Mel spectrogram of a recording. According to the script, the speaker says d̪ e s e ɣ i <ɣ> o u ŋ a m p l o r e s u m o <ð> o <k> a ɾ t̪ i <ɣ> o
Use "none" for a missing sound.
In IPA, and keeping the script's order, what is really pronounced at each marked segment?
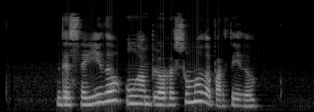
ð, ð, p, ð

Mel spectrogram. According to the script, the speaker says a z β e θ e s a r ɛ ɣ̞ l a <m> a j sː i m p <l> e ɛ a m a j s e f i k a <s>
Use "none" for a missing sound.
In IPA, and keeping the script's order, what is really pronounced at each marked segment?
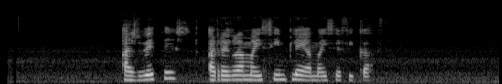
m, l, θ

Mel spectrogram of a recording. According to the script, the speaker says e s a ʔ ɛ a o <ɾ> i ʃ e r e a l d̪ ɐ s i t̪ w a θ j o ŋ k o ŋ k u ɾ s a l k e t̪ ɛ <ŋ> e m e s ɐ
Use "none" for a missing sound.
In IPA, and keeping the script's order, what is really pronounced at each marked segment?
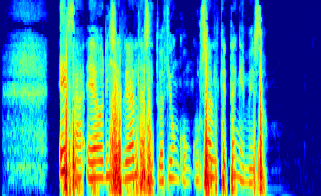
ɾ, ŋ

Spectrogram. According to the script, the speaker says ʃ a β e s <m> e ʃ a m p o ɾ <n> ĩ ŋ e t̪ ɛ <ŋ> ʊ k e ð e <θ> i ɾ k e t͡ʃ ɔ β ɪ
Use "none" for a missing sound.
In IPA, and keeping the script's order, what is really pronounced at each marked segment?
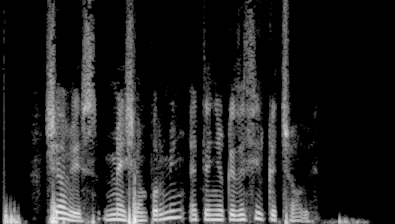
m, m, ɲ, θ

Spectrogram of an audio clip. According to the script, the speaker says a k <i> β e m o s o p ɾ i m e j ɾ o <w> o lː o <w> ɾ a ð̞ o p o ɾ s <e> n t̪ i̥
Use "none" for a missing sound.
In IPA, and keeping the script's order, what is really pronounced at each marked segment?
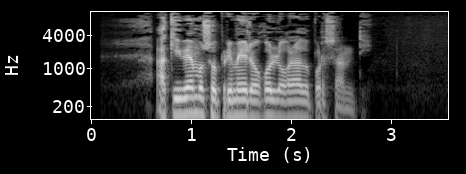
i, ɣ, ɣ, a

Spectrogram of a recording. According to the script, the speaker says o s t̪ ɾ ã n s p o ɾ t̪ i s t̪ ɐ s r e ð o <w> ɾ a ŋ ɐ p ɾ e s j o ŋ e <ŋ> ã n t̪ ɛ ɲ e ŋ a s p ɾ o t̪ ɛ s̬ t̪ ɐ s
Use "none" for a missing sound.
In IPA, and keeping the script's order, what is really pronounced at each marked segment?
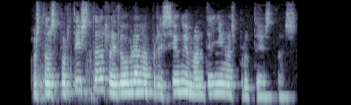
β, m

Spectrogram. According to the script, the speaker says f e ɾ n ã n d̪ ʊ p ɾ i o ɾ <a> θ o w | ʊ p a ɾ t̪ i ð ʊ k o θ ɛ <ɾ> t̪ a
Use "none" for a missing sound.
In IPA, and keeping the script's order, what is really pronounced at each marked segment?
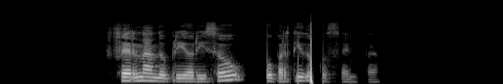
i, l

